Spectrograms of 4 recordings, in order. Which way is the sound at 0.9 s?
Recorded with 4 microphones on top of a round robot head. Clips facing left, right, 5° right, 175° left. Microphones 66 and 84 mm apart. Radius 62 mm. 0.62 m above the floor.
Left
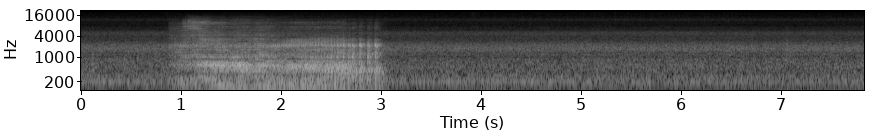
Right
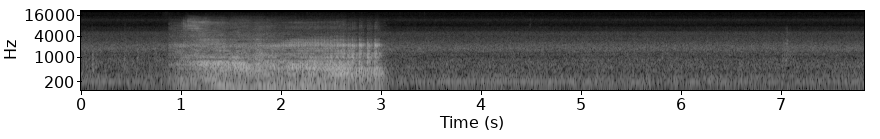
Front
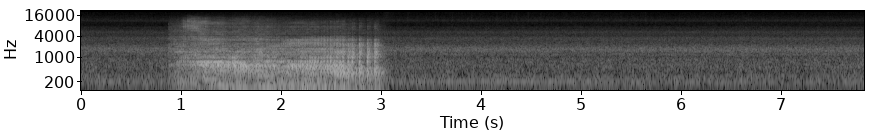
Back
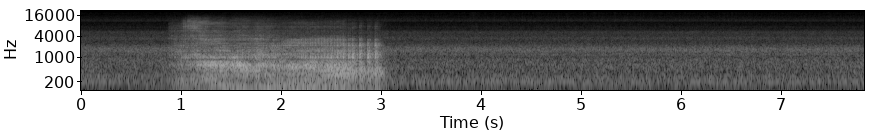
35° right.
